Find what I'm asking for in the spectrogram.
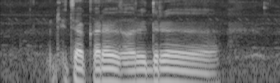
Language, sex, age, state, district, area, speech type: Dogri, male, 30-45, Jammu and Kashmir, Udhampur, rural, spontaneous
